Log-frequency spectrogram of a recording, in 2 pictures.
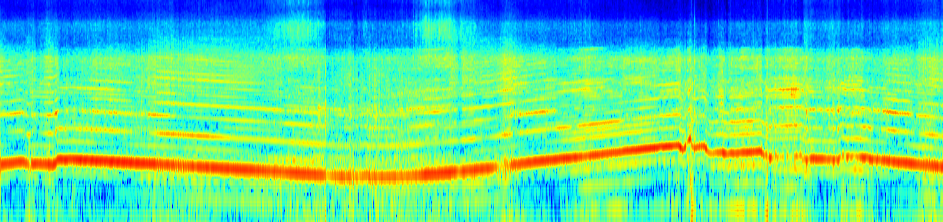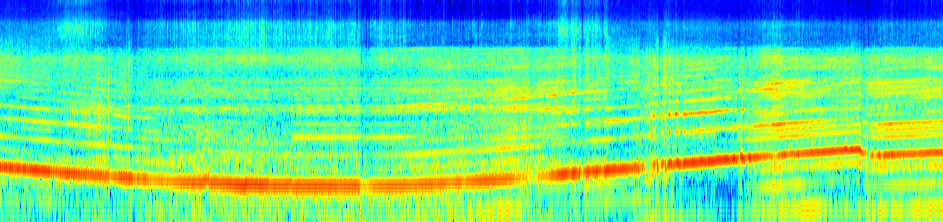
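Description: Suzuki race bike's engine heard from an onboard camera on the bike, rising in pitch as it accelerates and falling as it slows for corners, with a long drop in pitch midway. There are quick jumps in the note at gear changes, over a steady rush of wind.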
